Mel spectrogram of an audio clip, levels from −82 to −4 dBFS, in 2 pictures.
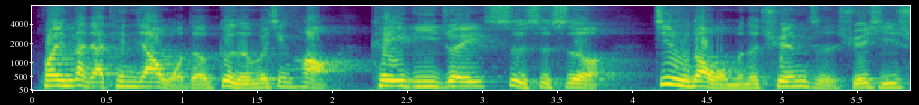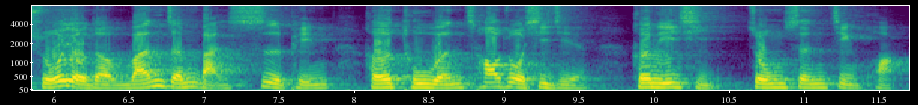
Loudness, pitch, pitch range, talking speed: -10 LUFS, 135 Hz, 115-160 Hz, 270 characters per minute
